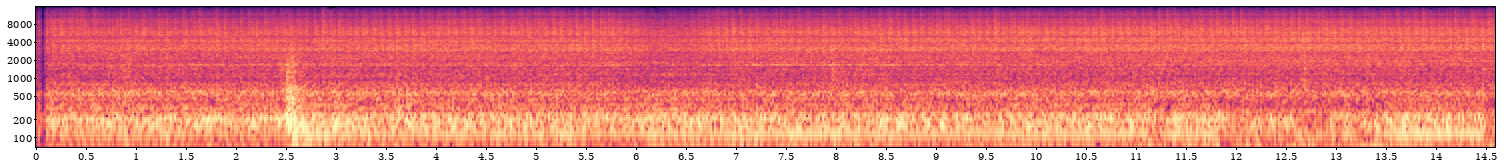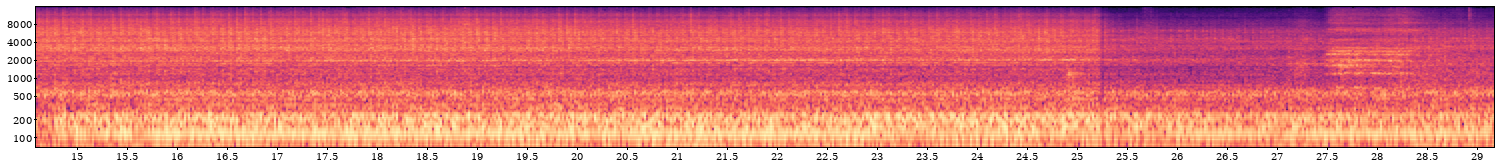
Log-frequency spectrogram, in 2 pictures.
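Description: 1939 Bennett 541 gas pump's motor and belt-driven pump unit running with a steady hum and hiss while pumping diesel fuel. A single sharp clack comes about two and a half seconds in, and the higher hiss drops away about 25 seconds in.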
